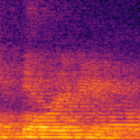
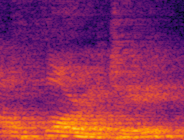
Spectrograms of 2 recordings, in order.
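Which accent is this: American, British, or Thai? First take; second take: American; British. First: Spoken in a relaxed American accent, soft T. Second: Spoken in a British accent with a crisp T. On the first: "ถ้าเป็นคนอเมริกันก็แบบชิวๆ" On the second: "ถ้าเป็นแบบอังกฤษก็"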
